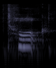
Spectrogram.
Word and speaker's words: talk: Words like salmon, not salmon, half, not half, would talk, walk. All of these words have a silent L in them, which makes them a little bit tricky to pronounce correctly.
